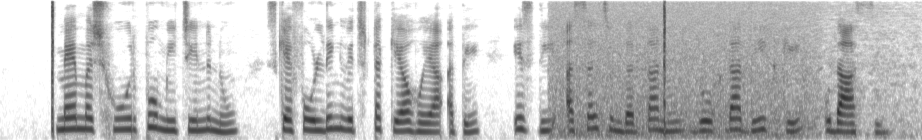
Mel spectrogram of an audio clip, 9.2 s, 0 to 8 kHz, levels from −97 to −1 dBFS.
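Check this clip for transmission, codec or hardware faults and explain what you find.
Two faults are present: noise suppressor artifacts throughout, and two bursts from an uninitialised buffer.

The noise suppressor artifacts run for the whole clip. The suppressor estimates the steady noise in each frequency band and turns those bands down, frame by frame. Here it pulls the noise down by about 14 dB. The background drops in the gaps and comes back under the speech. The room noise grows by about 23 dB near 5.5 s.

The uninitialised buffer bursts occur at 0.52 s, just before "ਮੈਂ ਮਸ਼ਹੂਰ ਭੂਮੀ ਚਿੰਨ੍ਹ", and at 6.64 s, between "ਇਸ ਦੀ ਅਸਲ ਸੁੰਦਰਤਾ" and "ਰੋਕਦਾ ਦੇਖ". Each lasts 10 ms, which fits a single 10 ms block. The block was sent to the output before any audio was written into it. Whatever values were left in memory played as samples. Each burst is a sudden, loud crack of digital noise.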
